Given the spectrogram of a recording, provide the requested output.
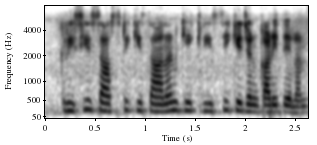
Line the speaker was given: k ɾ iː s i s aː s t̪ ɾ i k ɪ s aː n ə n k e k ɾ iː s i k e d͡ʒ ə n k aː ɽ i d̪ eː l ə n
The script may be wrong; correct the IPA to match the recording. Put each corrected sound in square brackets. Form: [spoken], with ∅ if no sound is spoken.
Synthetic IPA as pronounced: k ɾ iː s i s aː s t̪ ɾ i k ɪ s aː n ə n k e k ɾ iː s i k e d͡ʒ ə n k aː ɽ i d̪ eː l ə n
